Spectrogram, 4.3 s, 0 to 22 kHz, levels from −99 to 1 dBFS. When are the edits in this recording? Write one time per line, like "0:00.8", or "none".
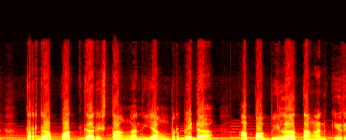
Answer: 0:02.8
